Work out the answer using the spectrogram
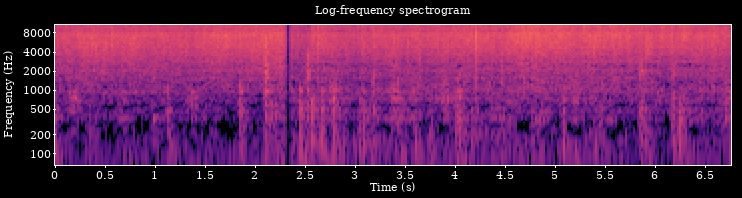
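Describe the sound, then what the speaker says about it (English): Chilli con carne ingredients, including garlic, sizzle steadily in a hot pan while being stirred, with a continuous close frying hiss and occasional scraping stir sounds. "Stir and fry for about 5 minutes, or until they're nice and brown."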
